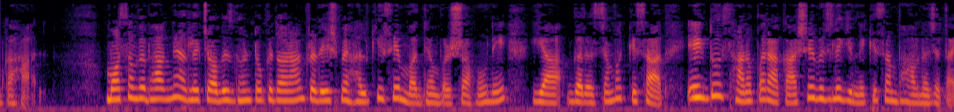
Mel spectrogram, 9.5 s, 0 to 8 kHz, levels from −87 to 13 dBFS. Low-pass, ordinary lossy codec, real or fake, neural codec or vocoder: 7.2 kHz; none; real; none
